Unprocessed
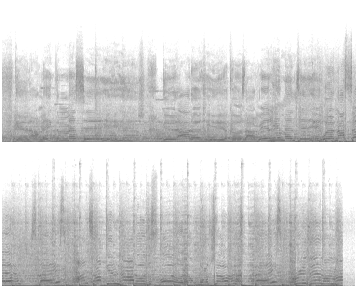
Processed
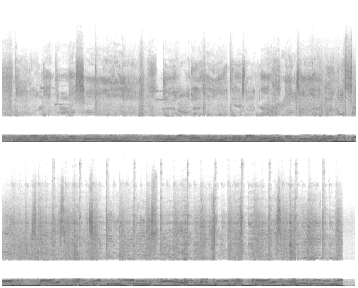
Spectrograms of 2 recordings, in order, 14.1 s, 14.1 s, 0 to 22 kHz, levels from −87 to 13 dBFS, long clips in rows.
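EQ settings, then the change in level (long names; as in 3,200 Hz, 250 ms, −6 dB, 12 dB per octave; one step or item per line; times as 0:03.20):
linear-phase brick-wall band-stop 1,100–4,200 Hz
parametric band 99 Hz +14.5 dB 0.71 octaves
+3.5 dB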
